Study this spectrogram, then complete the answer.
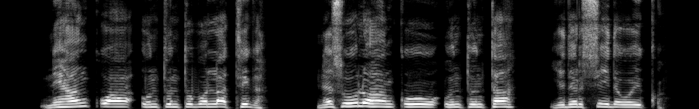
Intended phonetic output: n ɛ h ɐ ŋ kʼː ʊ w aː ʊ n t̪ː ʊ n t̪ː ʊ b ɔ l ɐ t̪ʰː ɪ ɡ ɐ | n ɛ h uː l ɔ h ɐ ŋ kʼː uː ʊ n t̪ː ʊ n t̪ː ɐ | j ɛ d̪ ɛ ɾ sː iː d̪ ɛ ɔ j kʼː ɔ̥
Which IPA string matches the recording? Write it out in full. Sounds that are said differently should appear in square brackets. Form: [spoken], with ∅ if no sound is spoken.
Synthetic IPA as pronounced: n ɛ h ɐ ŋ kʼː ʊ w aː ʊ n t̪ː ʊ n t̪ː ʊ b ɔ [lː] ɐ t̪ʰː ɪ ɡ ɐ | n ɛ [s] uː l ɔ h ɐ ŋ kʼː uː ʊ n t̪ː ʊ n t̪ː ɐ | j ɛ d̪ ɛ ɾ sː iː d̪ ɛ ɔ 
